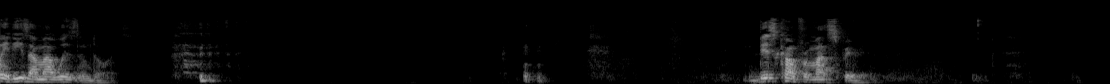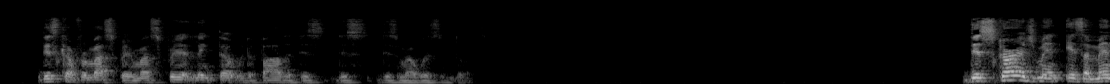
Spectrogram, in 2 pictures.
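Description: A young man talks casually and close up, in bursts with pauses.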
